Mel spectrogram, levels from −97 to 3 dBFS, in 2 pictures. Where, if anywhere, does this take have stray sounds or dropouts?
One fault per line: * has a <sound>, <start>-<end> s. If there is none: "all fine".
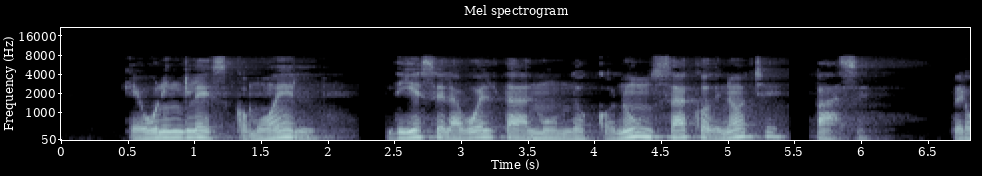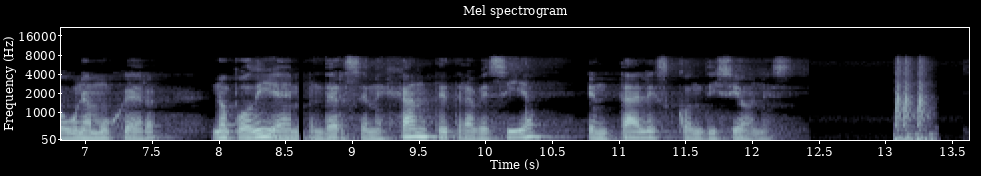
* has a dropout, 8.6-8.6 s
* has a whoosh, 13.1-13.4 s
